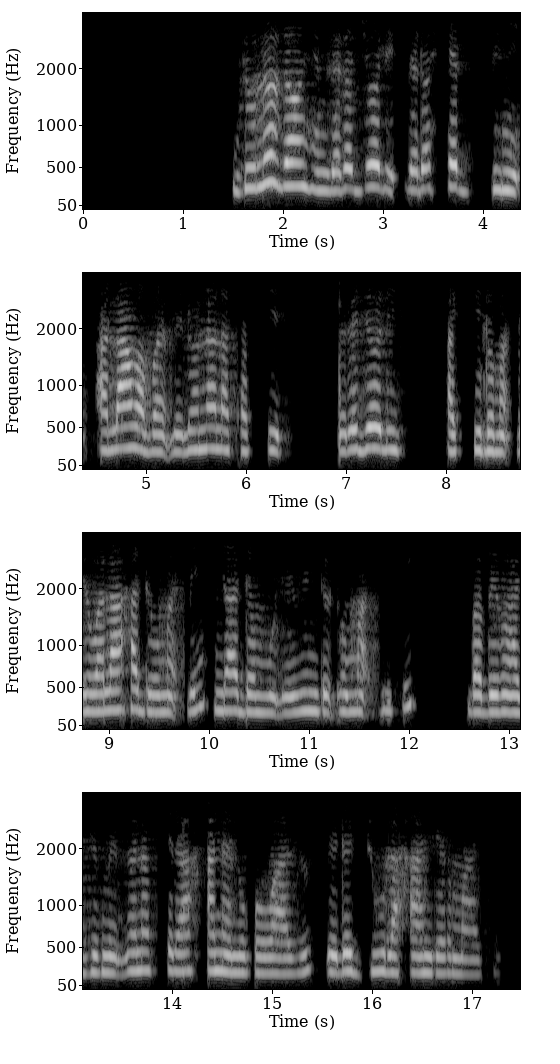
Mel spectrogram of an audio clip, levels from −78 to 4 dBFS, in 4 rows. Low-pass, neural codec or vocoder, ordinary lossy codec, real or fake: 3.6 kHz; codec, 16 kHz, 16 kbps, FunCodec, trained on Chinese and English, 50 frames a second; AAC, 16 kbps; fake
